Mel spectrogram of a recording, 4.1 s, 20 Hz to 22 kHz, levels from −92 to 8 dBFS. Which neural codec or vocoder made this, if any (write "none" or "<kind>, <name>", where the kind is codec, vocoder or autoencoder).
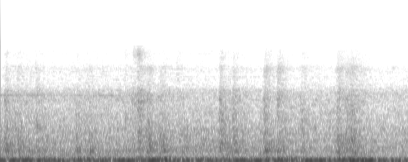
none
